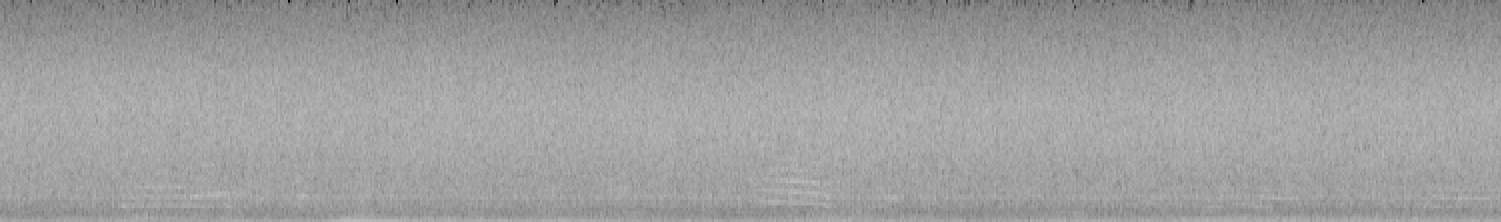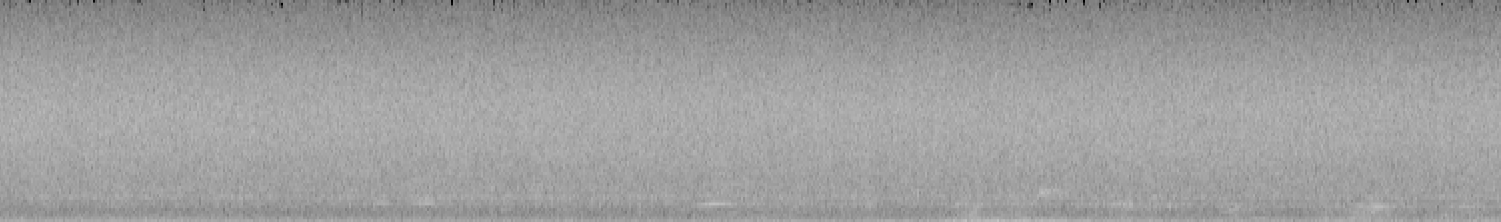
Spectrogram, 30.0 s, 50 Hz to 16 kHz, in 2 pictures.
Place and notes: Riverside Park, Roswell, GA, USA - Riverside Park - Sprayground
A recording taken from a table across from the miniature waterpark area at Riverside Park. Lots of water sounds and children playing. Noise from the road and parking lot also bleeds over into the recording.
[Tascam DR-100mkiii w/ Primo EM-272 omni mics, 120hz low cut engaged]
